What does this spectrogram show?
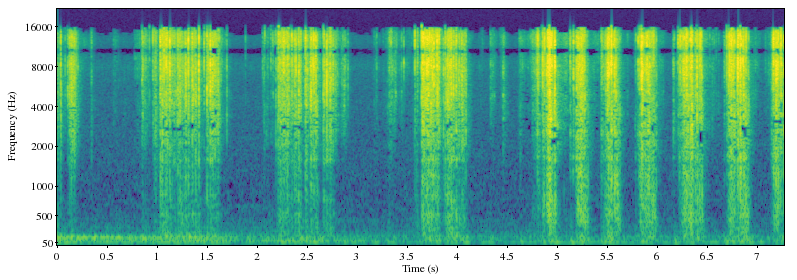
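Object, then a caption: Natural loofah sponge. Long nails scratch the fibrous edge of a dry natural loofah sponge, making rough, bright, papery scraping strokes. The strokes come as bursts that grow shorter, sharper and more rhythmic toward the end, over a faint low hum.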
